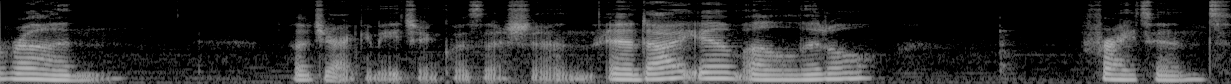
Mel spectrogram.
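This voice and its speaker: Soft-spoken and very slow, a woman talks at a medium pitch. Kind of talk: casual gameplay commentary.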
